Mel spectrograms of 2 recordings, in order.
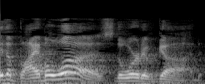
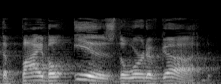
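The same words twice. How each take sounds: First: "was" punched in contrast to "is"; stress on WAS. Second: "is" leaned on, set apart from the words around it; stress on IS. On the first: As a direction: hit "was" hard, marking past tense. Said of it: "Because is is present tense". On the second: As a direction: punch the word "is" as present tense. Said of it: "I'm stressing the word is". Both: Shown as a demonstration.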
